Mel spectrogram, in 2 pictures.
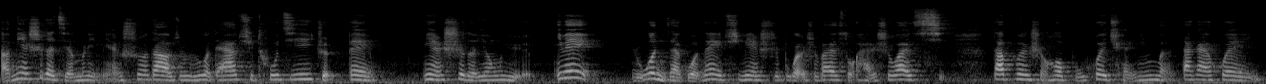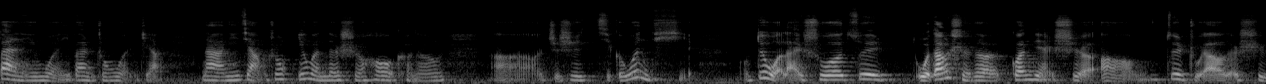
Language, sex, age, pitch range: Chinese, female, 20-39, 185-225 Hz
